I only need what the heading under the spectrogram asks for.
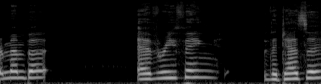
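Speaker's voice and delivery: haunting voice holding back tears. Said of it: "He asked, voice haunting and choked with held-back tears".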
